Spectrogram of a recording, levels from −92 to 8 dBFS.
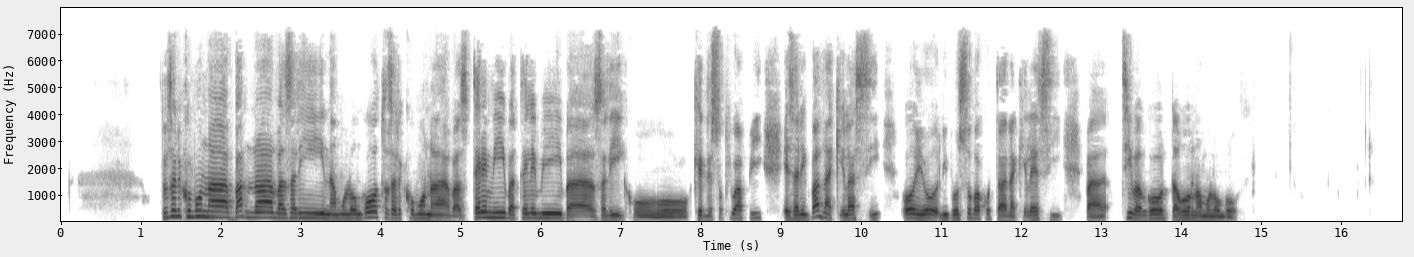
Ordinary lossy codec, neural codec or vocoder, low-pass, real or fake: MP3, 48 kbps; codec, 16 kHz, 2 kbps, X-Codec, HuBERT features, trained on LibriSpeech; 7.2 kHz; fake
